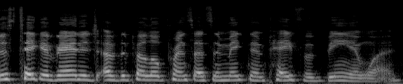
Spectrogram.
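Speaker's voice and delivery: ordinary delivery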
